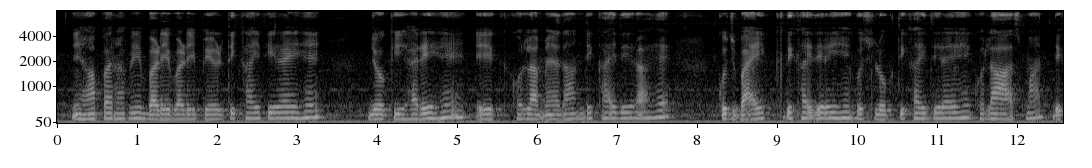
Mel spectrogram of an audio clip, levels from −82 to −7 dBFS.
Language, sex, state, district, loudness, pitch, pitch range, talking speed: Hindi, male, Maharashtra, Dhule, -39 LUFS, 140 Hz, 130-155 Hz, 165 wpm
